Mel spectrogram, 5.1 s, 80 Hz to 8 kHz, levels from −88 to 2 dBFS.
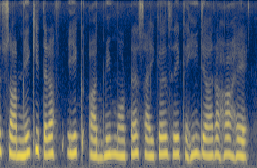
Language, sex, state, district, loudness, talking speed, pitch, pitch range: Hindi, male, Uttar Pradesh, Lalitpur, -14 LUFS, 130 wpm, 255 Hz, 240-265 Hz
